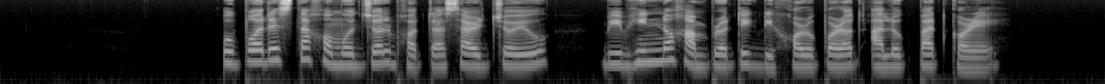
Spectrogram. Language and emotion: Assamese, neutral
